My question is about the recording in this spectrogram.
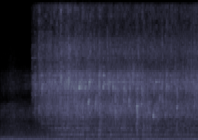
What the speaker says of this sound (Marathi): कढईत तेल तापत ठेवून कांदा परतून घेऊयात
